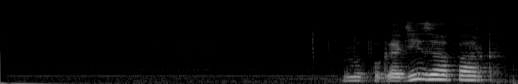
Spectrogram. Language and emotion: Russian, neutral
